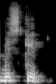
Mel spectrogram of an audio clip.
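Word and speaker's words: biscuit: शब्द तो बिल्ड और बिस्किट, इसकी स्पेलिंग है BUILD, बिल्ड अर्थ बनाना। अगला शब्द है VISCUIT, इसका उच्चारण है बिस्किट और इसका अर्थ भी बिस्किट होता है।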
